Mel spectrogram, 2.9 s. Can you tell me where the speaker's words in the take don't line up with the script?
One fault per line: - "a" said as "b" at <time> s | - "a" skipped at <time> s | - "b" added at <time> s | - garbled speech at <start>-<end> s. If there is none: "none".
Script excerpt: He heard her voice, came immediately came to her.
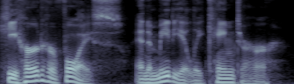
- "came" said as "and" at 1.3 s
